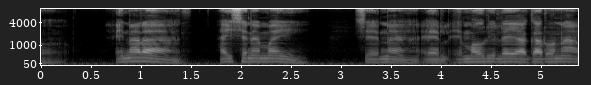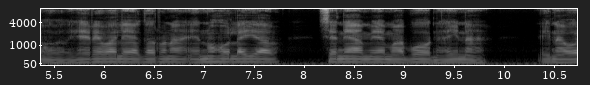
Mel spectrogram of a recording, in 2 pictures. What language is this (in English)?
Motu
